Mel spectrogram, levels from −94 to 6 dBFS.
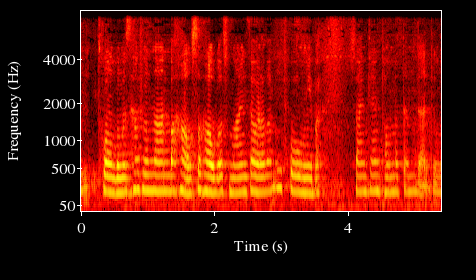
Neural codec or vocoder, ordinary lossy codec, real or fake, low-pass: codec, 16 kHz, 1.1 kbps, Voila-Tokenizer; none; fake; 7.2 kHz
